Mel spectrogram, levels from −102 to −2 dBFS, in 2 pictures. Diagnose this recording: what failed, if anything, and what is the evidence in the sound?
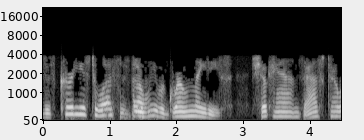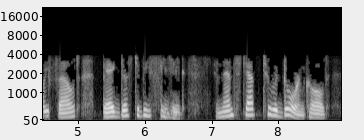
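The speech has been through the AMR narrowband mobile codec at the codec stage. It is confined to roughly 200 Hz to 3.7 kHz, with a plainly buzzy, synthetic texture that fits the low 7.4 kbps mode. A spectrogram shows a hard ceiling near 3.7 kHz and smeared harmonics.

AMR bit errors, a network-stage fault, hit from 0.90 to 1.74 s, 4.46 to 4.70 s, and 6.24 to 6.98 s. Corrupted excitation and fine parameters make the speech hoarse and gargly while its pitch and level hold. The waveform envelope stays intact, but the spectrogram shows scattered, noisy harmonics there.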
